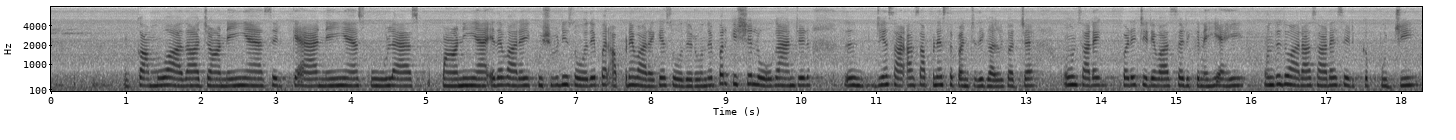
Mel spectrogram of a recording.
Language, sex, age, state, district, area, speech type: Dogri, female, 18-30, Jammu and Kashmir, Reasi, rural, spontaneous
